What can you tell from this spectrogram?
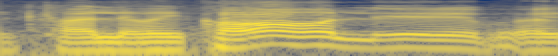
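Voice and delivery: slow gentle coaxing of an animal. Real, not acted. Coaxing the bull to eat. (धीरे से प्यार से पुचकारते हुए)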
